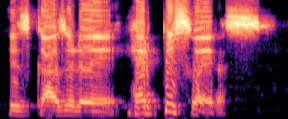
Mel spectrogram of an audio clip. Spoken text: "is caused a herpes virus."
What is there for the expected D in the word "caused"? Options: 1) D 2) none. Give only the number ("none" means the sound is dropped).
1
